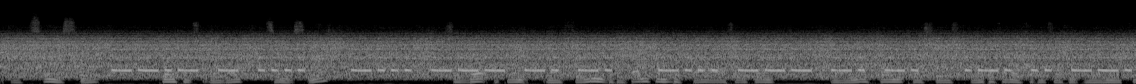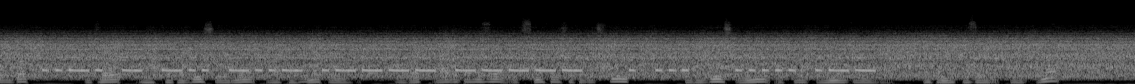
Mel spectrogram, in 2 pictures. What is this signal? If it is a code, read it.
Morse code, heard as a keyed tone, machine-sent, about 18 wpm, 650 Hz, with radio static, room echo and speech in Hebrew. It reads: QTH BONN BONN RIG FTDX10 ES 5W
